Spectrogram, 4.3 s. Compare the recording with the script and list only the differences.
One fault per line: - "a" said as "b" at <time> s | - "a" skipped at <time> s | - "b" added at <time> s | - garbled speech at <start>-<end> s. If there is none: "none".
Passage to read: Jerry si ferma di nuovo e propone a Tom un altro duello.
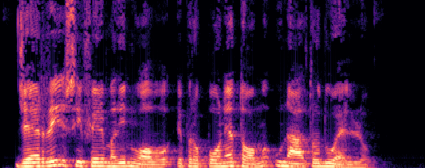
none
